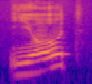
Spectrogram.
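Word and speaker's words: ⲓⲱⲧ: Yot. And the iota here, as I said, is pronounced like a Y because it's followed by another vowel, which is the long O.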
